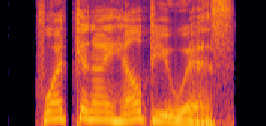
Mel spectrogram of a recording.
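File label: what can I help you with, male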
